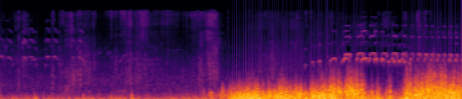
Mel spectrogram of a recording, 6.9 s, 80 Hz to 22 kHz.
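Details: Oystercatchers at Stratford Point Sanctuary on May 4, 2021 give shrill, rapid piping notes in quick runs, high and clear over heavy low wind and surf rumble.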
